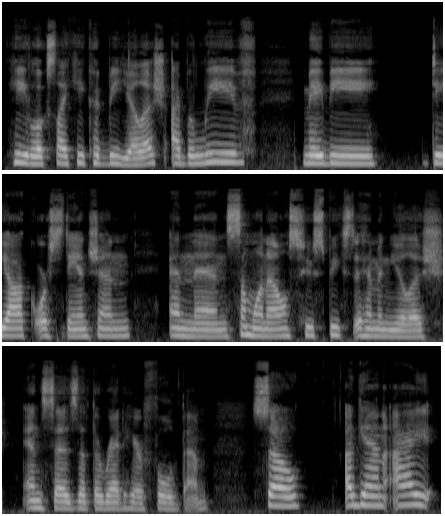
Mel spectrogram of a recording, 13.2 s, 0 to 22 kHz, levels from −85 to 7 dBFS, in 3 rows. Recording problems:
none

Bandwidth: 14.5 kHz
